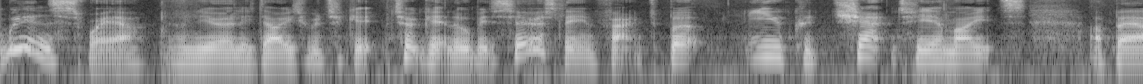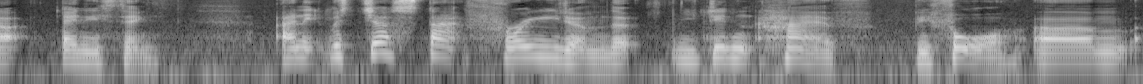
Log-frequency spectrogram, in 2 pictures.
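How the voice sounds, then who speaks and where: A middle-aged man from the UK chats casually like a hobbyist vlogger, sharing anecdotes. His pitch bounces around in a lively, animated way, and he acts out both sides of remembered conversations, often repeating words.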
